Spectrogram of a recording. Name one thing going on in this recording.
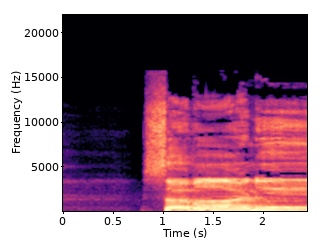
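A man sings a long, held note into a microphone, then moves up in pitch.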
